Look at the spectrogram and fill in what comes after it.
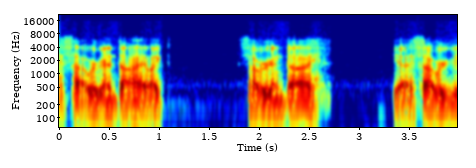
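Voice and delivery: mock dazed muttering. Retelling how a boy repeated words in a daze: imitating someone muttering under breath. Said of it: "about three or four times under his breath".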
